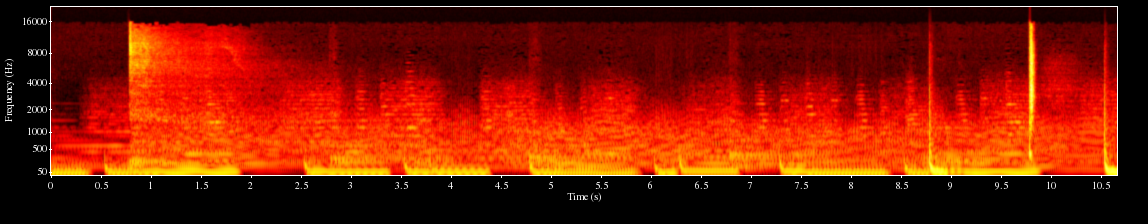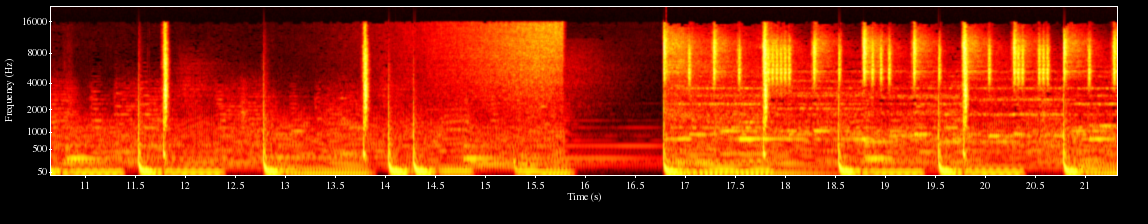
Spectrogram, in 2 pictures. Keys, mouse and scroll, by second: 2.0 click, 3.2 click, 4.2-4.6 drag, 5.4 6, 6.2 click, 7.8 click, 8.2-9.2 typing, 9.1 click, 10.8 click, 11.6 click, 12.9-13.4 drag, 17.2-18.9 drag.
